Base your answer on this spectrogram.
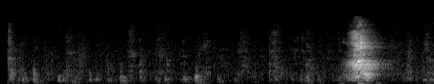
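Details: Four-month-old Corgi puppy barking at its own reflection in a mirror: soft scuffling and faint movement noises, then one sharp, loud, short bark near the end.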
